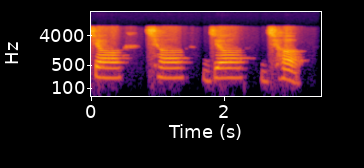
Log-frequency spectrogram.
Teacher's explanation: तो तालु से उच्चारण हो रहा है, लेकिन यहाँ संघर्ष होता है, जो हवा निकलती है वो संघर्ष करते हुए च, छ, ज, झ, ये जो हवा निकल रही है इनमें घर्षण है, संघर्ष बना हुआ, इसलिए इसे स्पर्श संघर्षी व्यंजन कहते हैं।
